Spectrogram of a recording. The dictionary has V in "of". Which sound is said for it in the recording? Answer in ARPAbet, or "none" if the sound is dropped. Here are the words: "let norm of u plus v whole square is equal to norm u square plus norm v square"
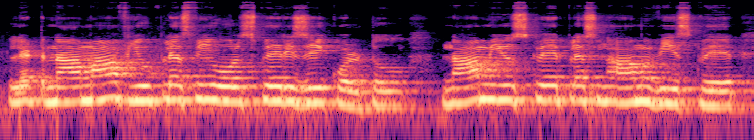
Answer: P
